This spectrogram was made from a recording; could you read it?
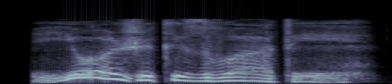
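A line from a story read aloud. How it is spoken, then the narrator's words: Groan. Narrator (Russian): простонал торговец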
